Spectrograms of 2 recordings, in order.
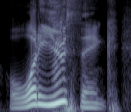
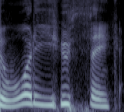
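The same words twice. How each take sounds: First: Loud, slow, pointed "what do you think"; deadpan sassy retort. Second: Higher and louder, slow, cracking up; imitating sassy retort. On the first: Retold or imitated. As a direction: hit it loud and slow, palm out at her partner. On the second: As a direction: replay her comeback while half laughing. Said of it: "she says".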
